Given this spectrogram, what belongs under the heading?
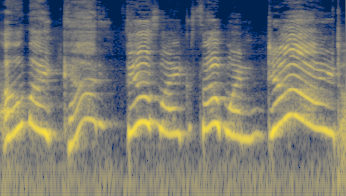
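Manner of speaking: high, slow, tearful wail; crying. Retold or imitated. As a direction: wail it out like fresh grief. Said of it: "like, I'm crying".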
